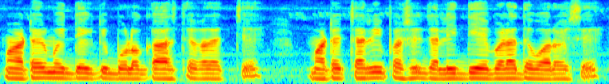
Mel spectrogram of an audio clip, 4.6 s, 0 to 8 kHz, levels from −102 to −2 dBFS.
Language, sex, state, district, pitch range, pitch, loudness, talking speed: Bengali, male, Assam, Hailakandi, 135-145 Hz, 140 Hz, -18 LUFS, 185 wpm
